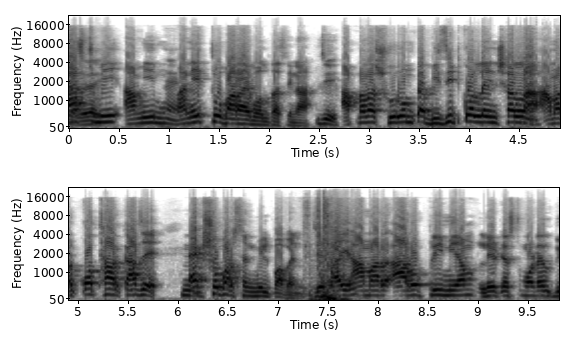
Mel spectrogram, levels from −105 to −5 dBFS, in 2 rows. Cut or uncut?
cut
